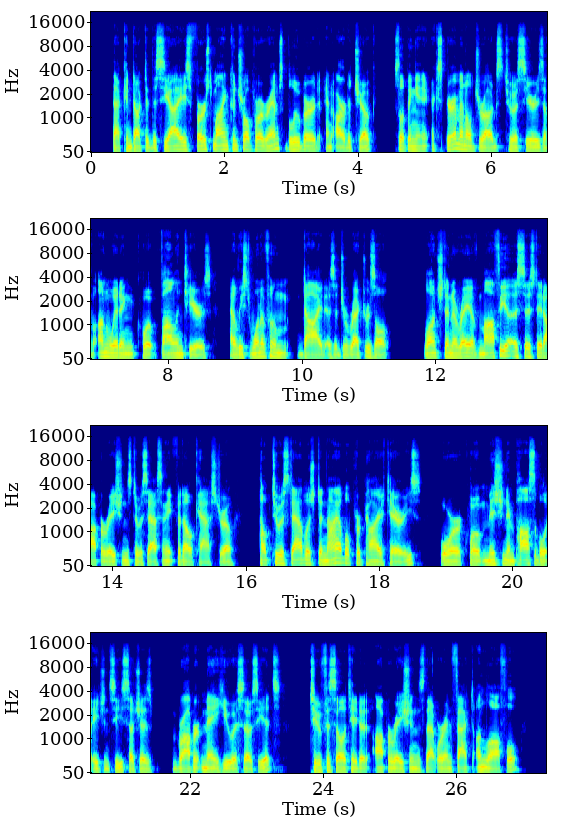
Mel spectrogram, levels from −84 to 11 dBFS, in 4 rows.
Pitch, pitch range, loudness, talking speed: 95 Hz, 90-105 Hz, -25 LUFS, 145 wpm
